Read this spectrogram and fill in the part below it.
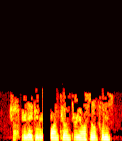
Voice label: Fire Dispatch; C- Chandler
